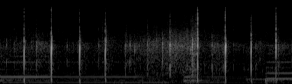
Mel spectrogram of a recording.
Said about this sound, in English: Can we clap for these who gave their heart to Jesus this morning?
